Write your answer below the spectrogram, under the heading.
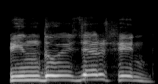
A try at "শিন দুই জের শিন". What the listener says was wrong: আর একটু, শিন দুই জের শিন। বাতাসটা একটু বের হবে, শিন না, শিন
